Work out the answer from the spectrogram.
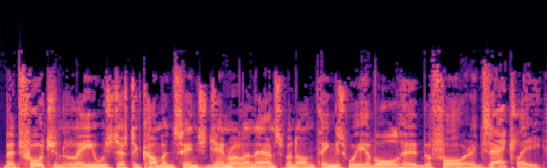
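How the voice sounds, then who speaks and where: Low-voiced Australian man hosting talkback radio. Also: expressive, a little fast, no echo. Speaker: radio talk show host. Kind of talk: talkback radio presenting, reading listener messages. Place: radio studio. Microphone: close studio microphone.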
